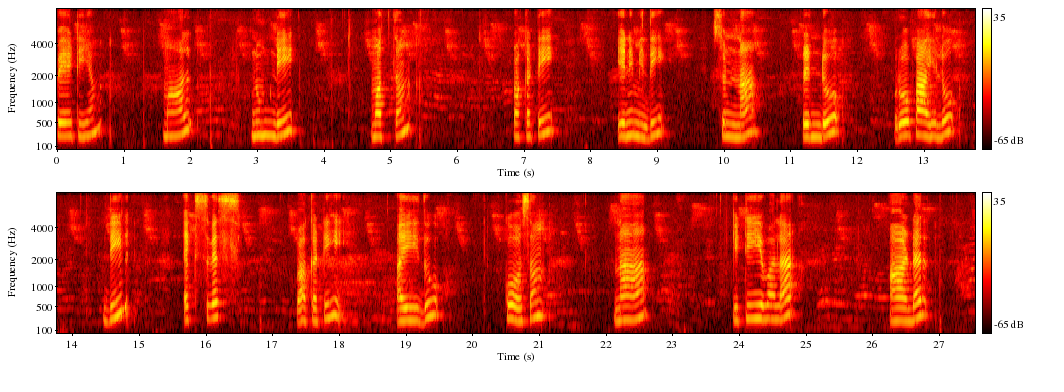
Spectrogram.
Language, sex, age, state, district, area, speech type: Telugu, female, 18-30, Andhra Pradesh, Nellore, rural, read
